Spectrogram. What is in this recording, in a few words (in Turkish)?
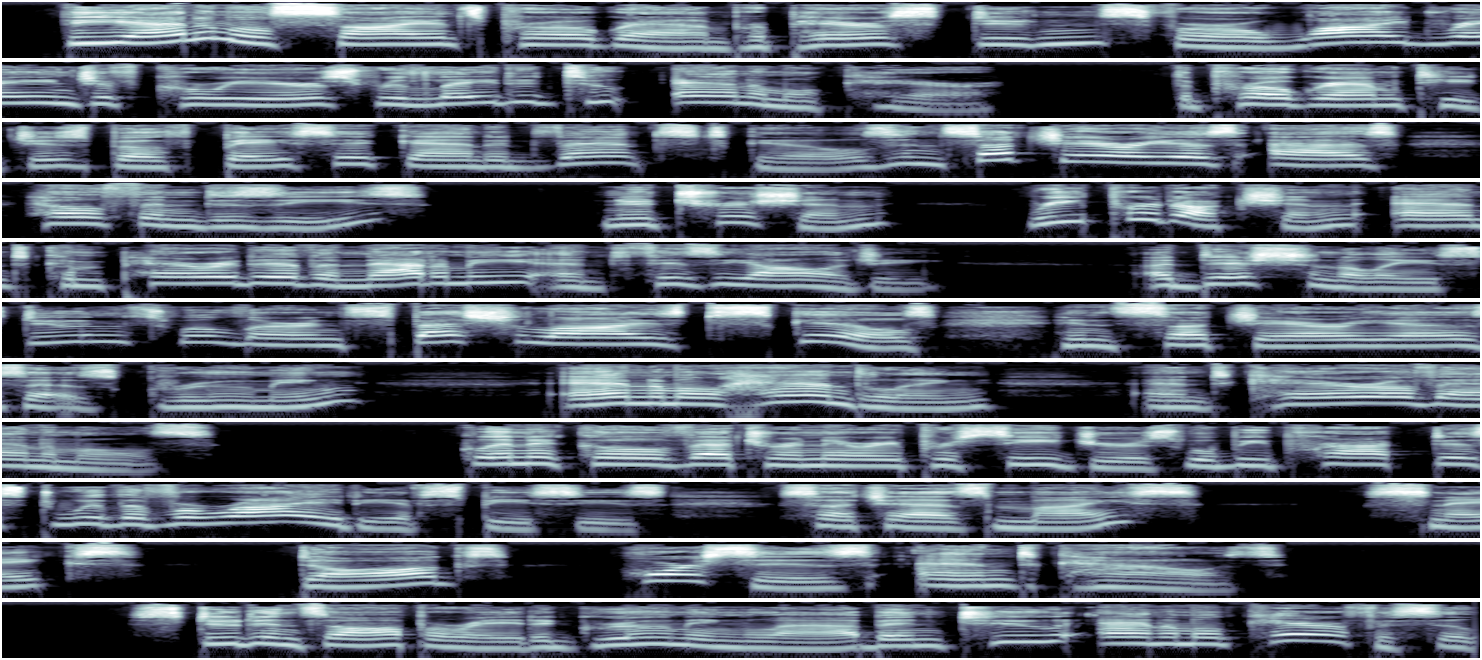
Amerikan Ingilizcesi Kadin, seslendirme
